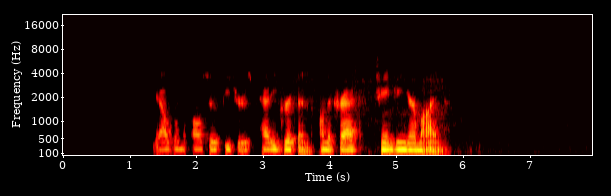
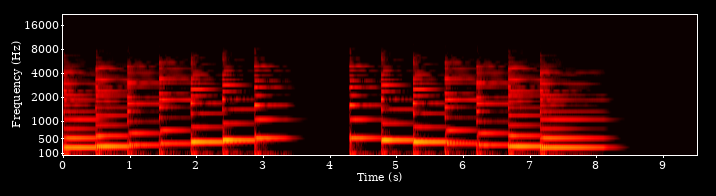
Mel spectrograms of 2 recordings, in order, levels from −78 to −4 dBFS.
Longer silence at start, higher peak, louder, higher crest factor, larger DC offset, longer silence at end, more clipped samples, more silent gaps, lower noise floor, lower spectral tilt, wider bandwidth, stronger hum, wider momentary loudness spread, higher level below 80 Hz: first, 1.4 s vs 0 s; first, -10 dBFS vs -24 dBFS; first, -30 LUFS vs -38 LUFS; first, 22 dB vs 14 dB; neither; first, 2.2 s vs 1.2 s; neither; neither; second, -78 dBFS vs under -90 dBFS; first, -10 dB/octave vs -4.5 dB/octave; second, 4.2 kHz vs 10 kHz; neither; first, 14 LU vs 9 LU; about the same, -64 dBFS vs -64 dBFS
